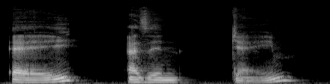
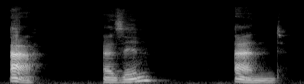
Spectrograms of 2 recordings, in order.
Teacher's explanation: A is the first sound. It's quite long. A. And the second sound, a, is very, very short. It comes out in a very short burst.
